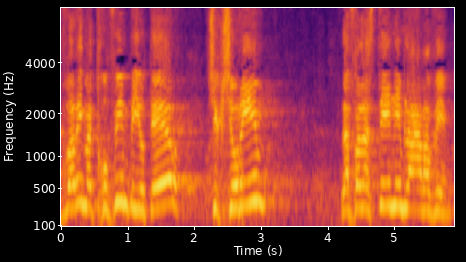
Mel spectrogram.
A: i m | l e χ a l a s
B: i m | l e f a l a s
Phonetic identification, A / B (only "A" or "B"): B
